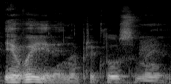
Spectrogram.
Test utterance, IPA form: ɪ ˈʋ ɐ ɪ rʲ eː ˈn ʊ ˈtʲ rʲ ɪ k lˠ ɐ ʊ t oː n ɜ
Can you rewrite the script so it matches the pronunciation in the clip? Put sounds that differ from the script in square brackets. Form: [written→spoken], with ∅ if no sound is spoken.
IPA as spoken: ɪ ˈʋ ɐ ɪ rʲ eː ˈn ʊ [ˈtʲ→ˈpʲ] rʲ ɪ k lˠ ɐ ʊ [t→s] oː [n→m] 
